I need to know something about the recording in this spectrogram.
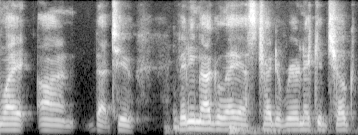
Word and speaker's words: Magalhães: Yeah, he's Magalhães.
